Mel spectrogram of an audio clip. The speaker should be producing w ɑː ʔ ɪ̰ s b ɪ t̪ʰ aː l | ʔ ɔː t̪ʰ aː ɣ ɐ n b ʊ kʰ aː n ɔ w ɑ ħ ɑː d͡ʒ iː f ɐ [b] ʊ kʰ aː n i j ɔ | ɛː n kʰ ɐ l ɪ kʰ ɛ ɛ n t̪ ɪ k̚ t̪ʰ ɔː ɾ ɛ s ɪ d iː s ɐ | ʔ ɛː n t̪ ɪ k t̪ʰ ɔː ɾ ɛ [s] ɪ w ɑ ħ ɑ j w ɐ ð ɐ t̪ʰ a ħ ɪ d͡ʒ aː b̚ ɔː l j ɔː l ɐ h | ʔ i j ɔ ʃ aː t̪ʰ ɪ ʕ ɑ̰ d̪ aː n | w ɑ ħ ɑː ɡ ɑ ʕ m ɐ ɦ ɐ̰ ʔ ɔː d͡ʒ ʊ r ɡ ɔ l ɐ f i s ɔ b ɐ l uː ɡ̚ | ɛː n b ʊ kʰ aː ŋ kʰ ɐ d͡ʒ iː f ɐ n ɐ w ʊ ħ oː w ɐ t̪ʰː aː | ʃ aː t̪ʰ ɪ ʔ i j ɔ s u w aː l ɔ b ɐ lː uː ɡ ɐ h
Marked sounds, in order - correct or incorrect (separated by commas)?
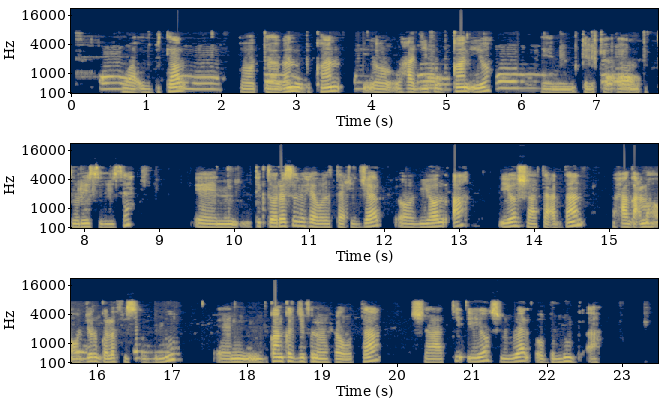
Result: correct, correct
